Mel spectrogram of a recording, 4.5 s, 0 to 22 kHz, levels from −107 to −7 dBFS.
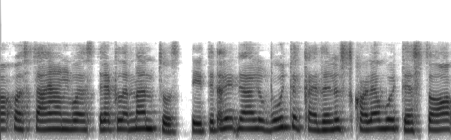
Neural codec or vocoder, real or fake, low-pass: codec, 16 kHz, 1 kbps, FunCodec, trained on LibriTTS, 50 frames a second; fake; 7.2 kHz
